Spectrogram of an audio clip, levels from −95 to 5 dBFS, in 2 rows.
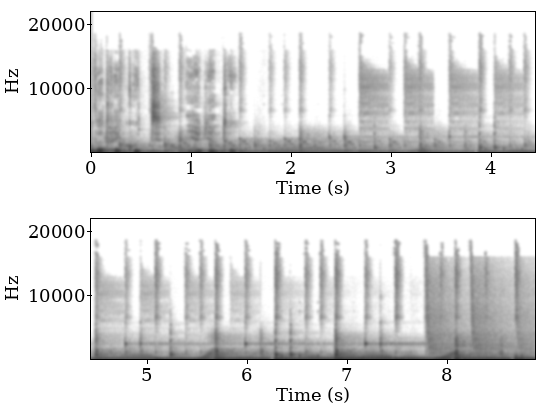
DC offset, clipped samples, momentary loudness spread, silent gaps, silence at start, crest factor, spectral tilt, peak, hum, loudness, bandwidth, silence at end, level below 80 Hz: under 0.1%; under 0.1%; 15 LU; none; 0 s; 16 dB; -6.5 dB/octave; -4 dBFS; none; -22 LUFS; 17.5 kHz; 0 s; -22 dBFS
